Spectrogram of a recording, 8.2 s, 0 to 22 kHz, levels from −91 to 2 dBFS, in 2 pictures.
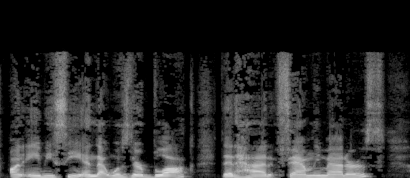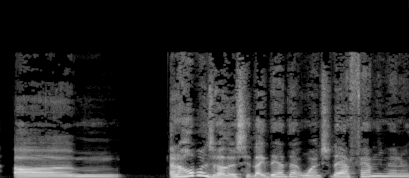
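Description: No technical faults can be heard at any point in this speech recording, and the signal holds steady throughout.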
